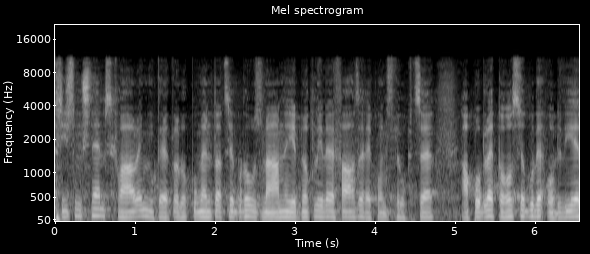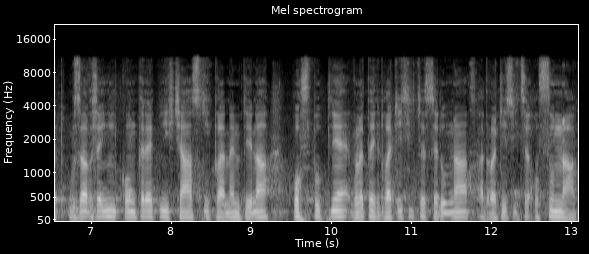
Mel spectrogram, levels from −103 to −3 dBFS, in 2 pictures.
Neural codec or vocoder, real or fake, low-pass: codec, 44.1 kHz, 1.7 kbps, Pupu-Codec; fake; 10.8 kHz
